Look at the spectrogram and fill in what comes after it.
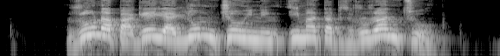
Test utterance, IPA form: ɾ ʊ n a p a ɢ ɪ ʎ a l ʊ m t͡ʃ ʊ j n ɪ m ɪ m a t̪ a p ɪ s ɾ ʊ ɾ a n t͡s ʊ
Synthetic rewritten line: ɾ ʊ n a p a ɢ ɪ ʎ a ʎ ʊ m t͡ʃ ʊ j n ɪ ŋ ɪ m a t̪ a p ɪ s ɾ ʊ ɾ a n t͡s ʊ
